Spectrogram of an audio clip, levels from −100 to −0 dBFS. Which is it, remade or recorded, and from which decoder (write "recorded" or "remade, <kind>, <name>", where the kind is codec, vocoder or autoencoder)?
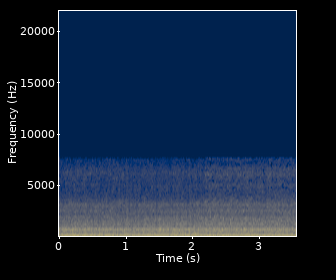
remade, vocoder, WaveNeXt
